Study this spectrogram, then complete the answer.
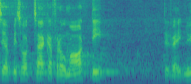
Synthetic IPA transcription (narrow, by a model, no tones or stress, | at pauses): siœpːisʋɔtsæɡəfɾowmɑːtːi | d̥eɾʋeɪtny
